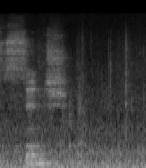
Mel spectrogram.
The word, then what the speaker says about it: sinh: Sometimes this is just pronounced sinh, and hyperbolic cosine is pronounced cosh.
